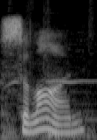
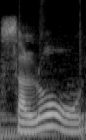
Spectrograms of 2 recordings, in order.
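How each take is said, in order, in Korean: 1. 마지막 음절에 'ah' 모음이 있어요. 'lahn'이에요. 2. 마지막 음절에 'o' 모음이 있어요. 'long'이에요. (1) "salon 이렇게 발음하면 되거든요" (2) "살롱 이렇게 발음하는 분들이 좀 있는데요"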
